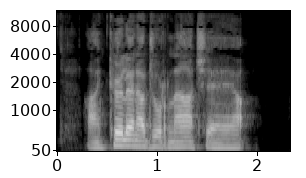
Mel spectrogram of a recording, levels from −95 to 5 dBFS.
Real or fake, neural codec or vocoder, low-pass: real; none; 10.8 kHz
